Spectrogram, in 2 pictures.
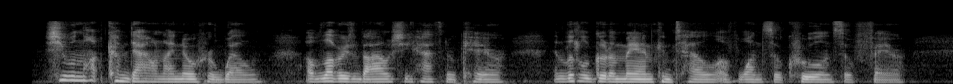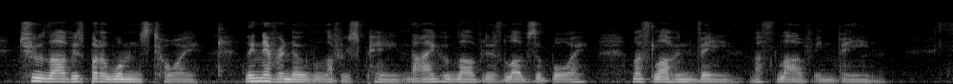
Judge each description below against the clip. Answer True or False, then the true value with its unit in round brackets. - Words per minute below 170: True (160 wpm)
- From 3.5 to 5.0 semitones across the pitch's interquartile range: False (2.5 semitones)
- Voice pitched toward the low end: True (120 Hz)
